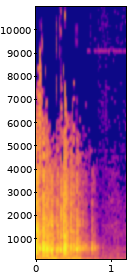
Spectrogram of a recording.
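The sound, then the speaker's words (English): Dice clatter and tumble across a hard table in a quick burst of small clicking impacts, fairly loud, settling within about half a second into quiet. “Or what the fuck, dice?”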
